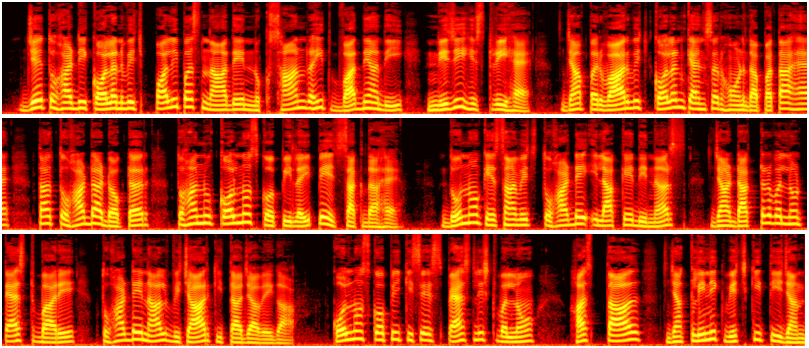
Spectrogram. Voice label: medical, punjabi

